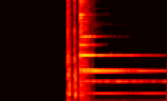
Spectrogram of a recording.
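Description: Subscribe-button animation sound effect: a few quick mouse clicks about a second in, then a bright bell ding that rings for about a second.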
